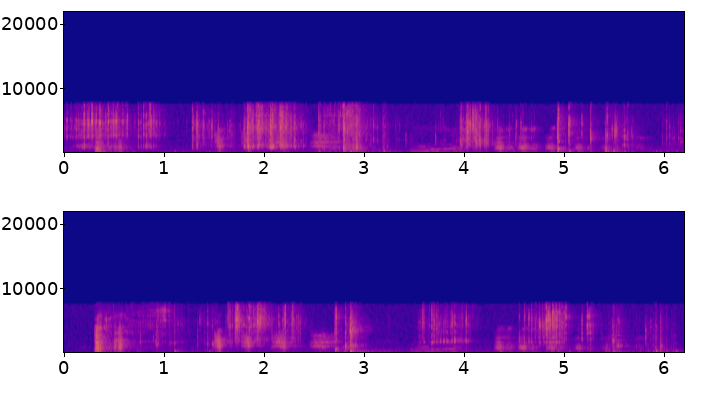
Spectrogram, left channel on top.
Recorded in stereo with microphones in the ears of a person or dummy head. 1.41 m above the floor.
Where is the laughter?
75° right (ahead or behind), 1.2 m; by 5.8 s 25° left (ahead or behind), 5.5 m.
